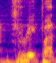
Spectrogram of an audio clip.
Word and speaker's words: tripa: Number three was tripa tacos. I believe I'm saying that right. – Yes. – Tripa tacos.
